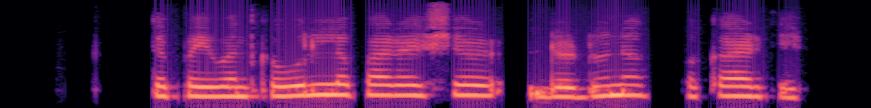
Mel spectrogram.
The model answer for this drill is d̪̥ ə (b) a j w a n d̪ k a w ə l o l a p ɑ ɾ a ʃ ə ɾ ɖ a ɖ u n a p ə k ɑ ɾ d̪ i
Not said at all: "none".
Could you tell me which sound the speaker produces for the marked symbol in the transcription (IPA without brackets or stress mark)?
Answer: p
